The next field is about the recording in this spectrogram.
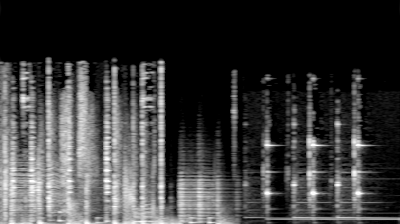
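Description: A doorbell ringing with a series of bright, repeated chimes. A dense, louder burst of tones comes first, then the clear ding notes sound one after another.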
